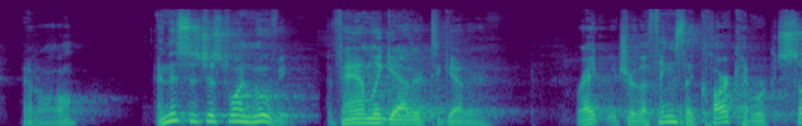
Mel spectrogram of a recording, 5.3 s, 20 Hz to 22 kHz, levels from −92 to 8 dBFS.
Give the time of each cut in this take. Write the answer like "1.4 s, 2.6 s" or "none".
2.1 s, 3.7 s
